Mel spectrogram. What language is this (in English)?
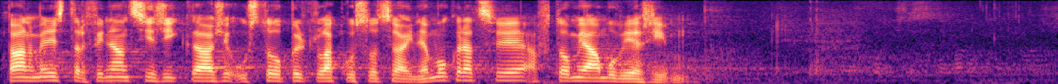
Czech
